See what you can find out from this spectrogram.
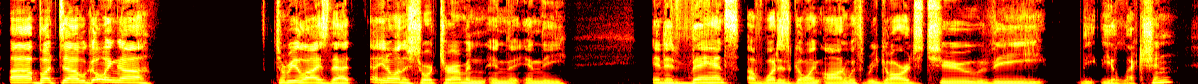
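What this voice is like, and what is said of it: Strained, slightly hoarse voice. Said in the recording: “My voice is a little bit out. I'm going to have to get some tea here.”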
